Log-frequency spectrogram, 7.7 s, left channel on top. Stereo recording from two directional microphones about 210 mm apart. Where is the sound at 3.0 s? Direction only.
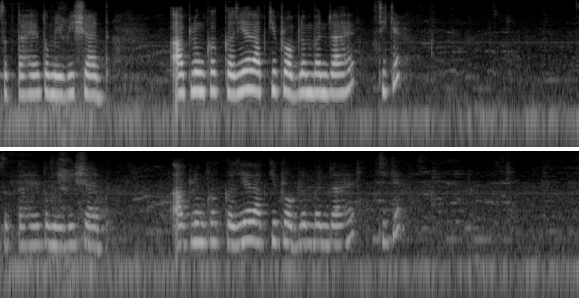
45° left (ahead or behind).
